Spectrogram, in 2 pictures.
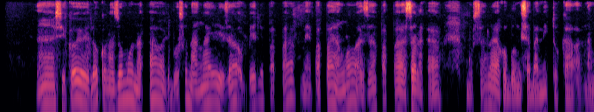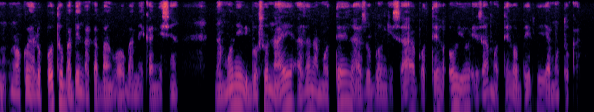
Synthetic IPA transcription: na˨si˨ko˦jo˨e˨lɔ˦kɔ˨na˨zo˦mɔ˦na˨a˦wa˨li˨bo˨so˦na˨ŋɡa˦i˦e˨za˦o˨be˦le˦pa˨pa˦mɛ˨pa˨pa˦ja˨ŋɡo˦a˨za˦pa˨pa˦˨sa˦la˨ka˨mo˨sa˦la˦ja˨ko˨bo˨ŋɡi˨sa˨ba˨mi˦tu˨ka̰˨na̰˨nɔ˨kɔ˨ja˨lo˨po˦to˦ba˨be˦ŋɡa˨ka˨ba˨ŋɡo̰˦ba˨me˨kʰa˨ni˨sjɛ̃˦ | na˨mɔ˦ni˦li˨bo˨so˦na˨je˦a˨za˦na˨mo˨tɛ˦ʁa˨zo˦bo˨ŋɡi˨sa˨bo˨tɛ˦ʁo˦jo˦e˨za˦mo˨tɛ˦ʁo˨be˦le˦ja˨mo˨tu˨kʰḁ˨

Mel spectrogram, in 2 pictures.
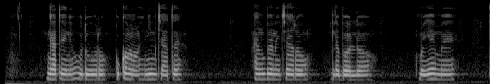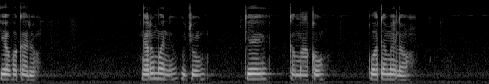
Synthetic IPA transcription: ŋa˨tɛ˨ni˨o˨du˨ɾo˨kʊ˦kɔ˦nɔ˨i˨ɲi˦mt͡ʃa˨tɛ˦ | a˦nbɛ˦nɛ˨t͡ʃa˦ɾɔ˦˨ | la˨bɔ˨lːo˨ | mɔ˨jɛ˦mɛ˦ | kɪ˦ɔ˦va˦ka˦˨do˨ | ŋɛ˨ɾɔ˦ma˦nːi˨o˨t͡ʃo˨ŋ | tje˦ | ka˨ma˨kɔ˦ | wɔ˦ta˦mɛ˦lɔ˨

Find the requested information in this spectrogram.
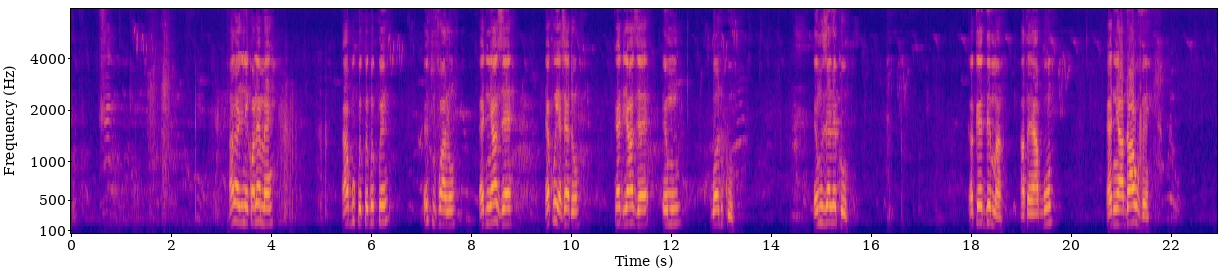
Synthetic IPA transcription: a˨˦lɔ˨d͡ʒi˦nɪ̃˨kɔ˨nɛ̃˦mɛ˦ | ka˨bu˦k͡pe˦k͡pe˦k͡pe˦k͡pe˦ | e˦t̪u˨fu˦a˨lʊ˦ | e˨di˦n˦a˦zɛ˨ | e˦kʊ˦jɛ˨sɛ˦dʊ˦ | kɛ˦di˦a˦zɛ˨ | e˦mũ˦ | ɡ͡bɔ˦du˦ko˨ | e˦mũ˦zɛ˦le˦ko˨ | kɛ˦ke˦d̪e˦mã˨ | a˨t̪a˨a˨bʊ˦ | ɛ˨dnĩ˦a˨dʊ˦a˦wu˦vɛ˨

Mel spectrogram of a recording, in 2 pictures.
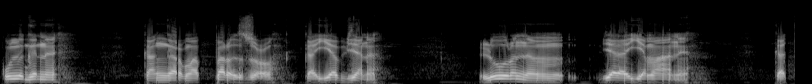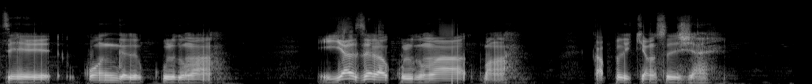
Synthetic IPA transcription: ku˦lɨ˦ɡɨ˦nɨ˦ | ka˨ŋa˨ɾɨ˦ma˨pa˦ɾɨ˨zʊ˨ʔʊ˨ka˨ja˦bɛ˦nɨ˨ | lo˦ɾɨ˦nɨ˨m | bjɛ˦la˦jɛ˨maː˦˨nɨ˨ | ka˨tɪ˨hɪ˨ko˦ŋɡɨ˨lɨ˨ku˦lɨ˦ɡɨ˦ma̰ː˦ | ja˦zɛ˦la˦ku˨lɨ˨ɡɨ˨maː˦k͡pa̰˨ŋa̰˨ | ka˨pɨ˦lɨ˨kʲɛ˦m˦sɨ˦ʒa˨hɪ˨

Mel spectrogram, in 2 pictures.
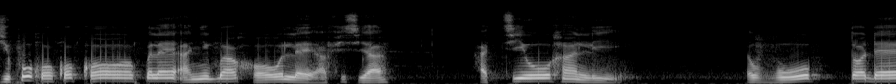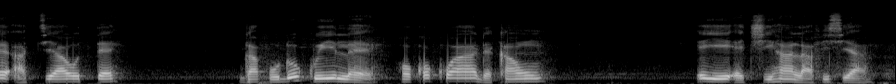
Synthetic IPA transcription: d͡ʒi˨ɸo˦xɔ˨kɔ˦kʰɔ˦k͡plɛ˦a̰˨ɲĩ˦ɡ͡ba˦xɔ˨wo˦lɛ˨a̰˨fi˦si˨a˨ | a˨t̪ʰi˦wo˦xã˦li˨ | ɛ˨vu˨wo˦ | t̪ɔ˦ɖɛ˦a̰˨t̪i˦a˨wo˦t̪ɛ˦ | ɡa˨ɸo˨ɖo˦ku˨i˦lɛ˨xɔ˨kɔ˦kʰɔ˦a˦ɖɛ˨kʰa˦ŋũ˦ | e˦jɛ˦ɛ˨t͡ɕi˦ɦã˦lɛ˨a̰˨fi˦si˨a˨

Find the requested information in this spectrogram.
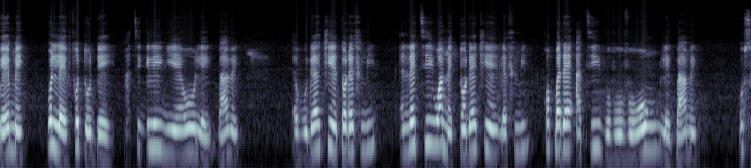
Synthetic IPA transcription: k͡pɛ˨˦mɛ̃˨ | wo˦lɛ˨fo˦t̪o˨ɖɛ˨ | a˨t̪i˦ɡli˦ɲĩ˨ɛ̃˨wo˦lɛ˨ɡ͡ba˨˦mɛ̃˨ | ɛ˨vu˨ɖɛ˦t͡ɕi˦ɛ̃˨t̪ɔ˦ɖɛ˦fi˦mĩ˦ | ɛ˨nɛ̃˦t̪i˦wo˦a˦mɛ̃˨t̪ɔ̃˨ɖɛ˦t͡ɕi˦ɛ̃˨lɛ˨fi˦mĩ˦ | kɔ˦k͡pɛ˦ɖɛ˦ʔa˨t̪i˦vo˨vo˨vo˨wo˦ŋũ˦lɛ˨ɡ͡ba˨˦mɛ̃˨ | wo˦s

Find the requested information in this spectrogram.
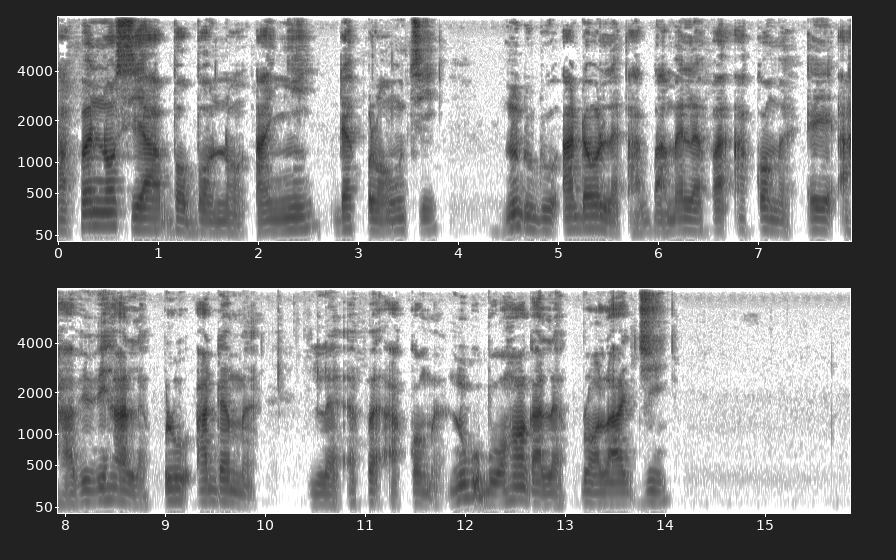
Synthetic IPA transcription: a˨ɸɛ˦nɔ̃˦si˨a˨bɔ˨bɔ˨nɔ̃˨a˨ɲĩ˦ɖɛ˦k͡plɔ̃˨ŋũ˦t̪i˦ | nũ˦ɖu˨ɖu˨ʔa˨ɖɛ˦wo˦lɛ˨ʔa˨ɡ͡ba˨mɛ̃˨lɛ˨ɸɛ˦ʔa̰˨kɔ˦mɛ̰̃˨e˦jɛ˦ʔa̰˨ɦa˨vi˦vi˦ɦã˦lɛ˨k͡plu˦ʔa˨ɖɛ˦mɛ̰̃˨ | lɛ˨ʔɛ˦ɸɛ̰˦ʔa̰˨kɔ˦mɛ̰̃˨nũ˦bu˦bu˨wo˦ɦã˦ɡa˨lɛ˨k͡plɔ̃˨la˦d͡ʑi˦

